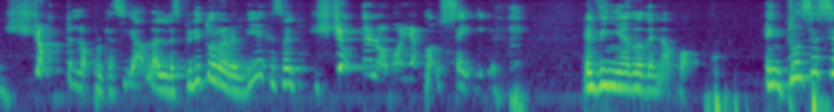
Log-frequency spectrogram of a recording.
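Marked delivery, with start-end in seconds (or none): 0.0-0.9 scheming tone. Shown as a demonstration. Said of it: "póngale el tonito ahí". 3.1-6.9 scheming tone. Shown as a demonstration. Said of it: "póngale el tonito ahí".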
